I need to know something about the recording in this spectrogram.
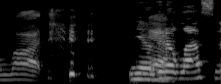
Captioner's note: laughter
